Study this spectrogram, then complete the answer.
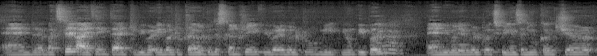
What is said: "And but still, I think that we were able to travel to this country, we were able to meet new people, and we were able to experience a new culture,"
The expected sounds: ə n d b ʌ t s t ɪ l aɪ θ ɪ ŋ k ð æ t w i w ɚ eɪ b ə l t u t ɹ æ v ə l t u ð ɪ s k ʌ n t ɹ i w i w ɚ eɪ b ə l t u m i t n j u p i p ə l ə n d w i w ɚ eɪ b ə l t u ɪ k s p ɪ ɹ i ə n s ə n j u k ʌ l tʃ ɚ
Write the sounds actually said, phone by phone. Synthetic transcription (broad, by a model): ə n d b ʌ t s t ɪ l aɪ t ɪ ŋ k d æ t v i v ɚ eɪ b ə l t u t ɹ æ v ə l t u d ɪ s k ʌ n t ɹ i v i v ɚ eɪ b ə l t u m i t n j u p i p ə l ə n d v i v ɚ eɪ b ə l t u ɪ k s p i ɹ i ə n s ə n j u k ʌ l tʃ ɚ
